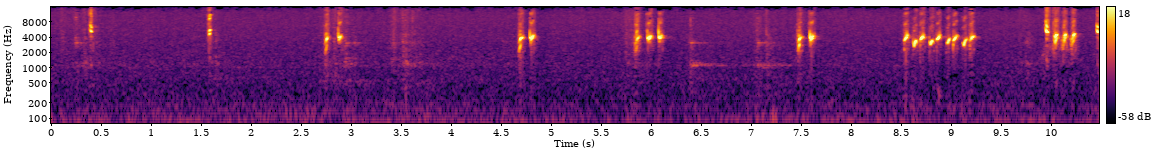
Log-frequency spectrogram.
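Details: Goldfinch lure calls for trapping: short, sparse tinkling notes, singly or in pairs, that grow into quicker runs of chattering twitters near the end, over faint background hum.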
